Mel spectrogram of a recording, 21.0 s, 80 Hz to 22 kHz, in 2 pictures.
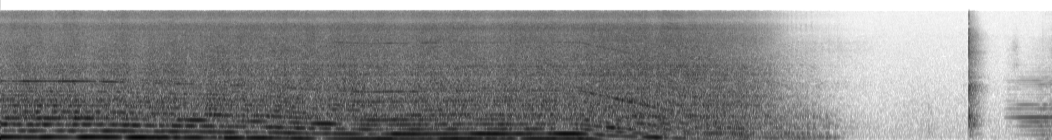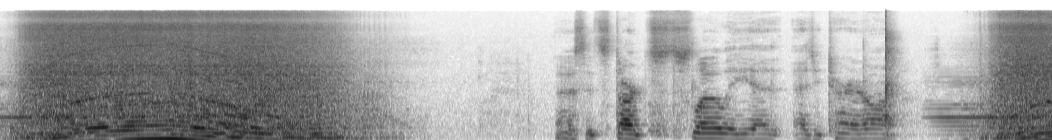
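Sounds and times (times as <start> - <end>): sander motor humming and winding down: 0.0 - 8.4, 10.1 - 14.6, 19.8 - 21.0.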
